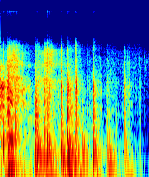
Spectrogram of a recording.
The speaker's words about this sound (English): Jeepers. What'd you hit him with the chair for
